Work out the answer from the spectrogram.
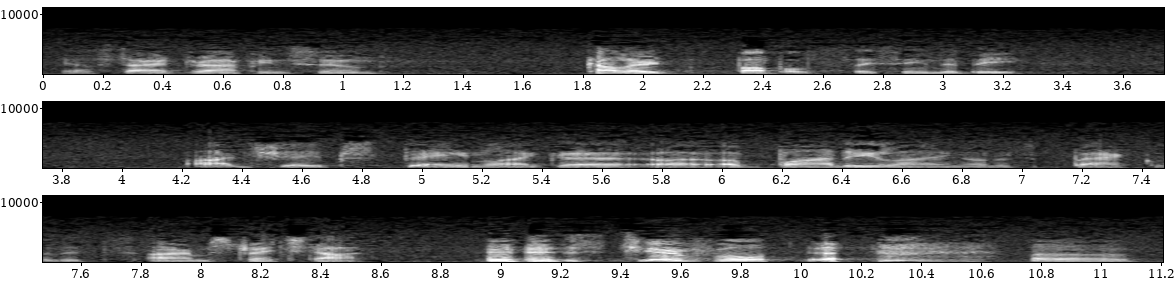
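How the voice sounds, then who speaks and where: A man's voice: on the high side, big pitch swings, a little slow, pushed and bright, exaggerated voice. An actor playing a nervous radio DJ who rambles and stammers as he cracks up in a haunted house, in 1940s radio style. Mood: anxious, morbid. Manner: rambling, stammering, repeating himself. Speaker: radio announcer. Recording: hissy, muffled vintage 1940s radio recording.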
